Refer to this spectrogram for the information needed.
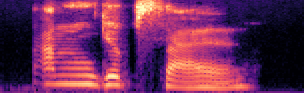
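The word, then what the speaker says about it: Samgyupsal (삼겹살): Ano yung tamang pronunciation ng ano, sangyup? – Samgyupsal.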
